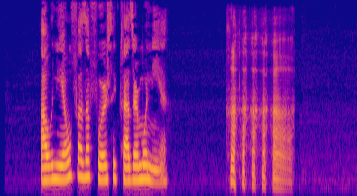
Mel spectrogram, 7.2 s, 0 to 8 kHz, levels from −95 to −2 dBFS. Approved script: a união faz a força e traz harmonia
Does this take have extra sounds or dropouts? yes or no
yes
